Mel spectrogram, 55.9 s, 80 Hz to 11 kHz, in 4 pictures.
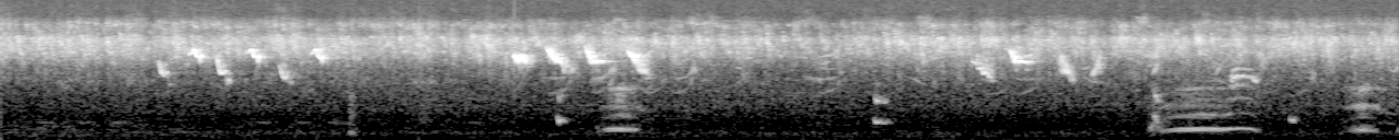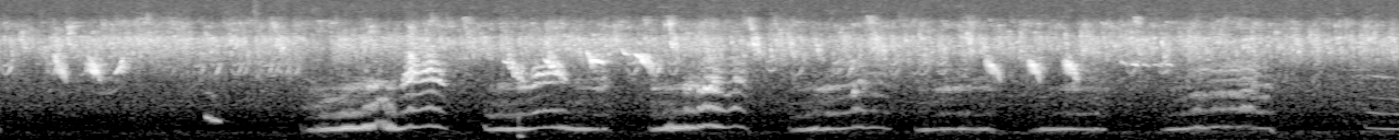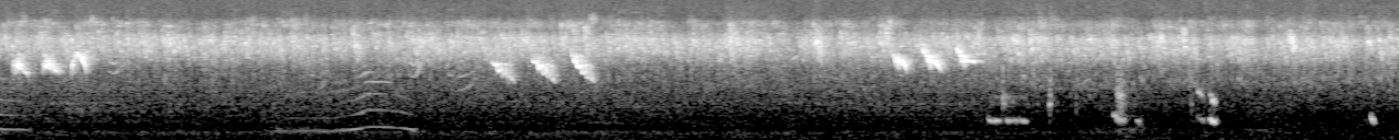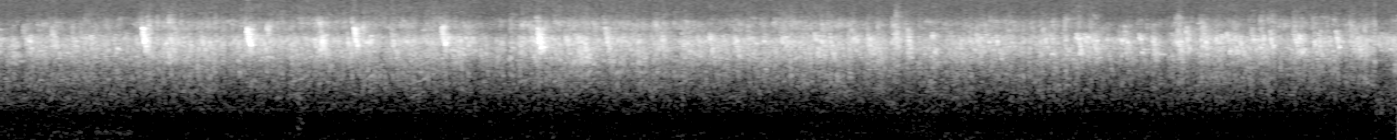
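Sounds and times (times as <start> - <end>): birds chirping: 0.0 - 55.9
cat yowling: 5.6 - 6.5, 8.1 - 9.0, 11.5 - 14.0, 17.0 - 26.8, 27.6 - 28.3, 30.7 - 32.2, 37.8 - 38.3, 39.1 - 40.2.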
